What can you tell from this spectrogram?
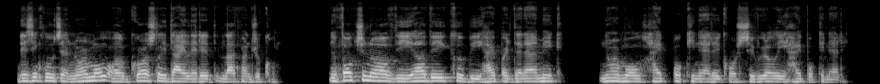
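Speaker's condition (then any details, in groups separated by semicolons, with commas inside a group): No condition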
